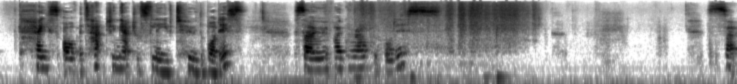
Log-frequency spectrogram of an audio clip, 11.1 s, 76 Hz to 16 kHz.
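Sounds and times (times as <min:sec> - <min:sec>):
faint cloth rustling: 0:04.6 - 0:10.2.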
